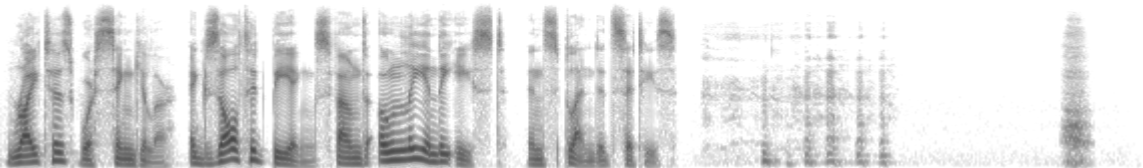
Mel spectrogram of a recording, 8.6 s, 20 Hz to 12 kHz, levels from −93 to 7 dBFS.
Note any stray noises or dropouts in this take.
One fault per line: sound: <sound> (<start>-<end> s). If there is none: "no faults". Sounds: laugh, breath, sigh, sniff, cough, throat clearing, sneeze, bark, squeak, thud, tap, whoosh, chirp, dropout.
sound: laugh (5.2-6.8 s)
sound: breath (7.9-8.2 s)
